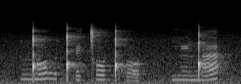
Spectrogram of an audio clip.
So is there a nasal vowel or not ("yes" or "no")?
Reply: yes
